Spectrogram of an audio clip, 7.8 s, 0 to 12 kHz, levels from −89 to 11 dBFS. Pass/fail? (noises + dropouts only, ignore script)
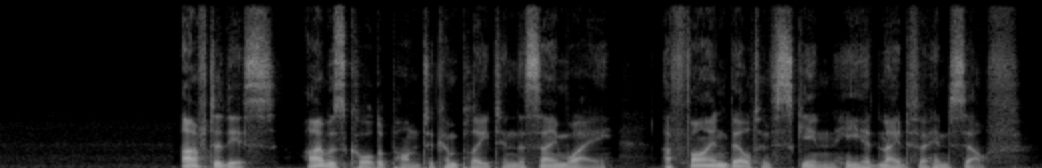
pass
